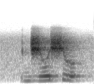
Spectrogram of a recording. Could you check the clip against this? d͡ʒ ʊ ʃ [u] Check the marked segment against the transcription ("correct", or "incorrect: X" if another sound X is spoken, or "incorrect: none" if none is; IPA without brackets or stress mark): incorrect: ʊ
